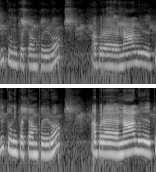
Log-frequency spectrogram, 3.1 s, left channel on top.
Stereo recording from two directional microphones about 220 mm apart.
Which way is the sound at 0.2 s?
40° right (ahead or behind).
